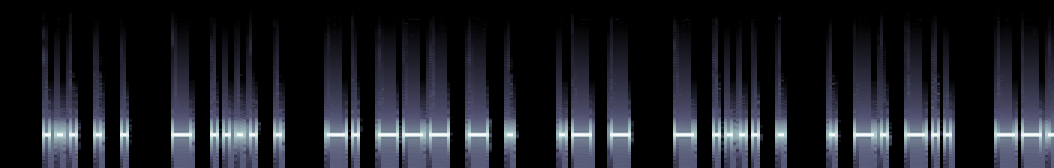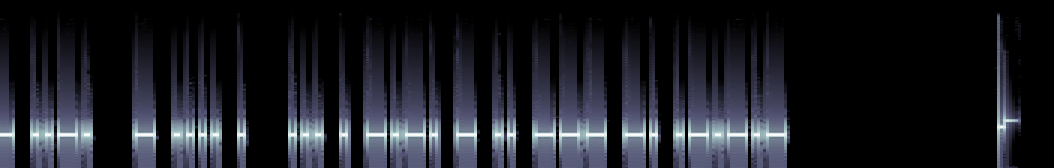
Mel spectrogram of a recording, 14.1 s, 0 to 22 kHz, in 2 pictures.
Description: Morse code, heard as a keyed tone, about 28 wpm, 700 Hz. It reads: SEE THE NOTE AT THE END OF THE SECTION.
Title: Sentences from Top 1000 Words - Review Part 5 - 28wpm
